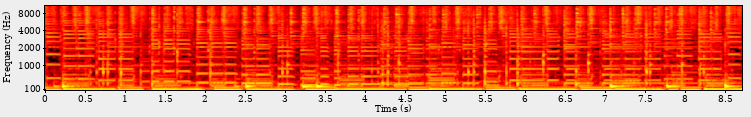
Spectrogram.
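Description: Instrumental passage of Cuban son music: a band playing a steady dance rhythm, with a prominent bass line moving every half second under pitched melodic notes and percussion.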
